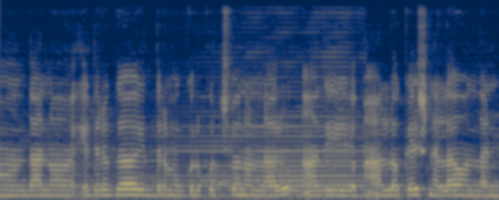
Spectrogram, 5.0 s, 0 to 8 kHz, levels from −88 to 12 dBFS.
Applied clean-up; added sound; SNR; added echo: none; Bowed string instrument; 12 dB; reverberation time 0.4 s.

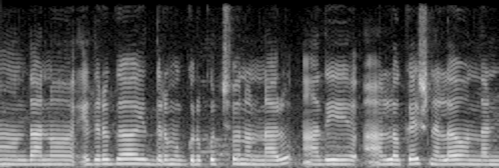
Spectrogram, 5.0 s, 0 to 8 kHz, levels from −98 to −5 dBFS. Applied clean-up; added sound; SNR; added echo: none; none; none; none.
